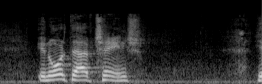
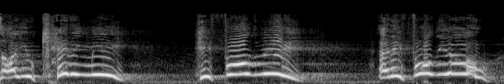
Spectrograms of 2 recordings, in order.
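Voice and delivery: high, loud disbelief; acted high-pitched indignant yell; outraged shout; 6 dB louder than usual. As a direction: cry it out, stunned at being fooled. Rosh Yeshiva realizes he was fooled.

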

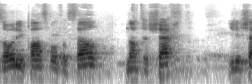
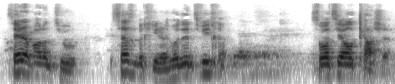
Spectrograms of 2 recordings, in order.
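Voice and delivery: ordinary talk, nothing marked

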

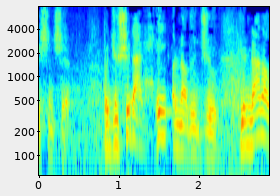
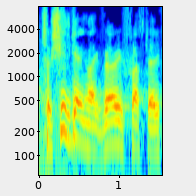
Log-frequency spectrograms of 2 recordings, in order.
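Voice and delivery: ordinary talk, nothing marked

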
